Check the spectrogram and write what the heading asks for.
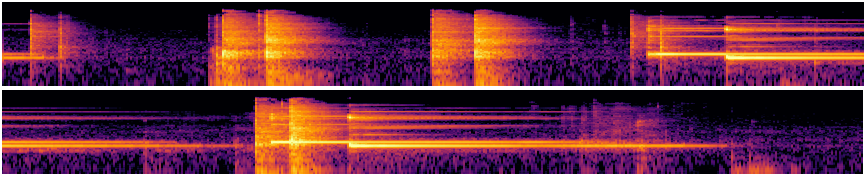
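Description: Wireless doorbell chime unit sounding a two-note ding-dong, a higher note then a lower one that rings out and fades, played twice about three seconds apart. Before that come two short double bursts of a harsher, noisier sound.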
